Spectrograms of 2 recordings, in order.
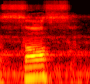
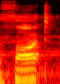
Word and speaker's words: Thoth: And supposedly he was also called Thoth or Thoth. Some people pronounce it Thoth, but I think it's actually Thoth or Thought. Like that's where the word thought, like in your mind, comes from, because this stuff is super deep.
